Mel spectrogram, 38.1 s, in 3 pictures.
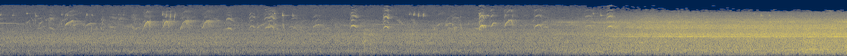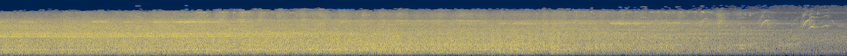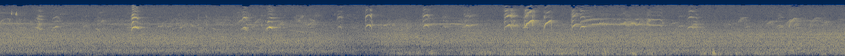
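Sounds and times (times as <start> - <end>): electric train rumbling: 5.4 - 25.6, 32.4 - 38.0
high wheel squeal: 12.6 - 16.1, 19.6 - 23.6.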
